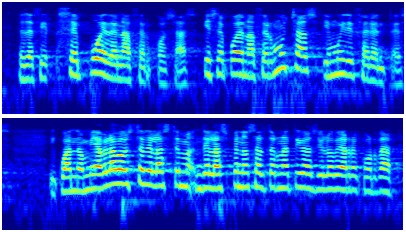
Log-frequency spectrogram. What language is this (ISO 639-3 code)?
spa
